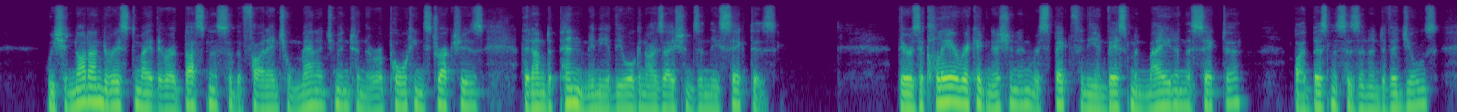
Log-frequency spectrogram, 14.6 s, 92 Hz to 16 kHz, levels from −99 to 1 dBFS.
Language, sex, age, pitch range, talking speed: English, male, 40-59, 105-130 Hz, 170 wpm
